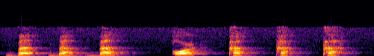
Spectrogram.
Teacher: our lips right so if I say but Bubba or Papa I'm putting my lips together both my upper lip and my lower lip are working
